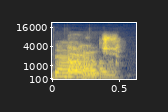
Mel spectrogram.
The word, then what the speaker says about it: doubt: Doubt. Doubt. Doubt. Okay. And which letter is silent? B. Letter B is silent.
